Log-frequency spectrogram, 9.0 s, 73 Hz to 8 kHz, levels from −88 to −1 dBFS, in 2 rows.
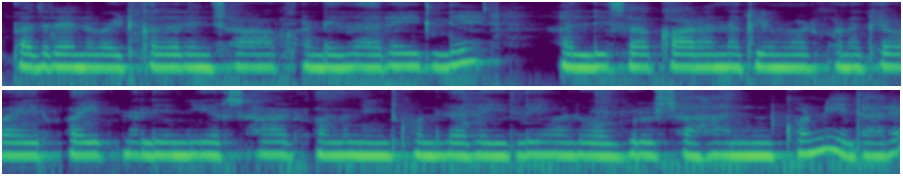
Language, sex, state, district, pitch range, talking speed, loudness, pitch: Kannada, female, Karnataka, Dharwad, 210-220 Hz, 175 wpm, -31 LUFS, 215 Hz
